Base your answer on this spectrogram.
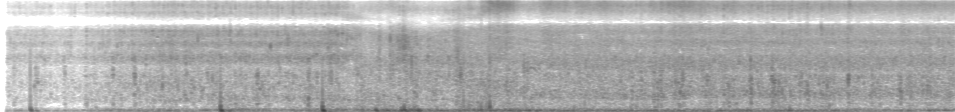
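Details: Quiet outdoor ambience of running water and soft rustling, with a few faint knocks, and no animal calls.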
